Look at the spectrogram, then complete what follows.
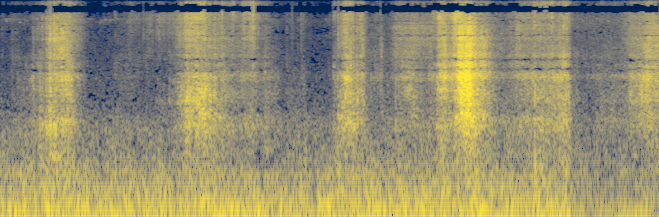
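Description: Clothing and body scraping and rubbing against the inside of a concrete tunnel: about four separate hissing strokes a second or more apart, the loudest near six seconds in.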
